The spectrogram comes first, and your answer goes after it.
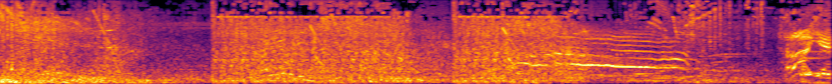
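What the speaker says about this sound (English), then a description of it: "The transport is equipped with heavy anti-aircraft guns! You hear that, Starscream?" Heavy anti-aircraft guns pound away in Transformers: Fall of Cybertron, a loud, dense, continuous barrage of rapid gunfire and explosions with brief gaps, close and overwhelming, with whining streaks near the end.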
